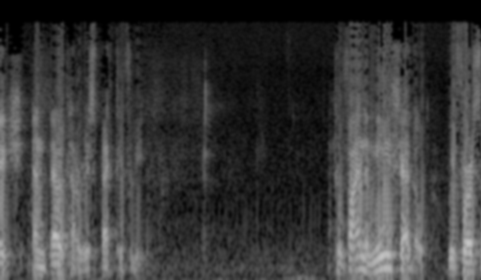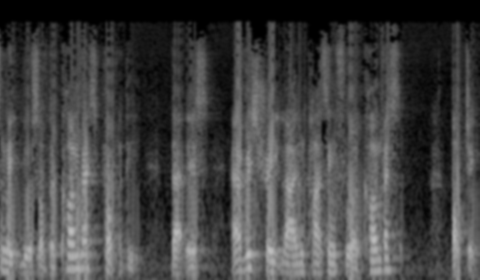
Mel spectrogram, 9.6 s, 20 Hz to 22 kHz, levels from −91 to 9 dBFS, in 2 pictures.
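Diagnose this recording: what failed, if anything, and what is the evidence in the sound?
Buffer tearing at the buffer stage: a steady 100 Hz rattle under the signal, from a small slice of each period replaying audio about 20 ms old. It shows as 100 Hz vertical striping on a spectrogram and as hard waveform steps.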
